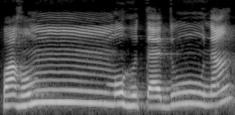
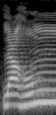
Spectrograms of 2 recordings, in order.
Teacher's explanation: میم ساکن کے بعد میم ہے تو غنہ کیا۔ لَهُمْ میم ساکن کے بعد میم ہے تو غنہ کر کے پڑھا۔ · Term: ادغام شفوی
